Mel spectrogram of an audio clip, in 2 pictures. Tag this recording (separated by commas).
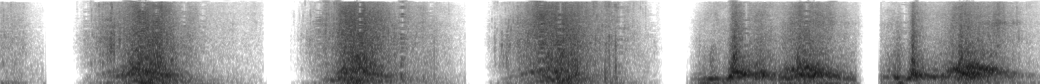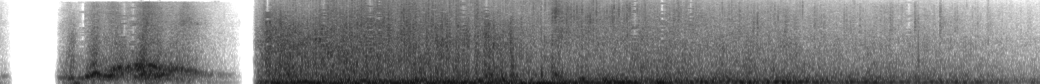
Sound effect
